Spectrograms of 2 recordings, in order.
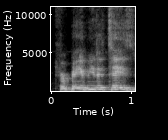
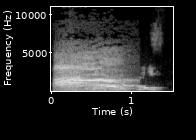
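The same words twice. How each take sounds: First: Said in the usual way. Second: High, loud shouted announcement. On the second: Acted. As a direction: belt it out like a show host. Announcing a gift loudly.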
